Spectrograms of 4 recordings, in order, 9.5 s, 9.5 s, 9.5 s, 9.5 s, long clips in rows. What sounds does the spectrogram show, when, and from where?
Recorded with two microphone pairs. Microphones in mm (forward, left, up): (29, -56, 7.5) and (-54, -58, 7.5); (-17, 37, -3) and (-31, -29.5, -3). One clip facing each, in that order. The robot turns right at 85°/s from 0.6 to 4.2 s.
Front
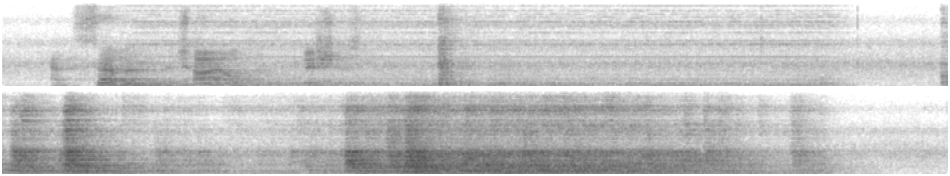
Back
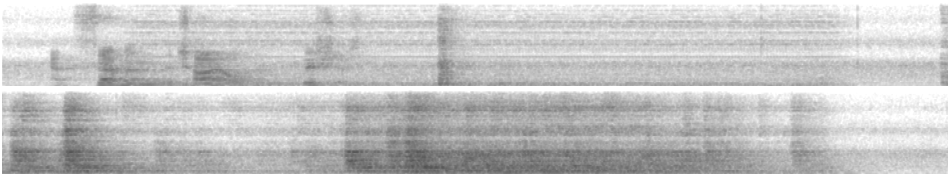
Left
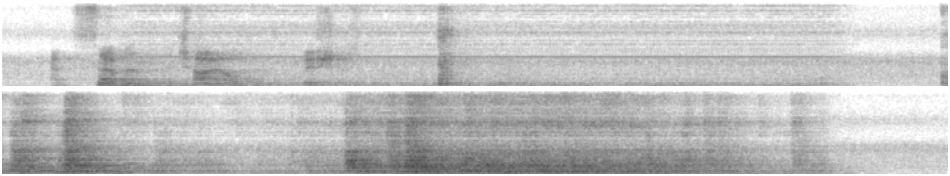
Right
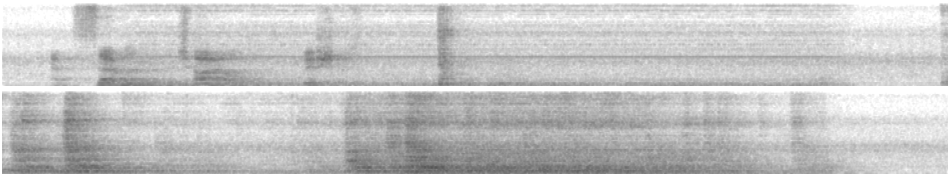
0.2 s a man speaking: 65° left, 1.1 m; by 1.8 s 165° left, 1.1 m
2.2 s a drawer: 115° left, 0.5 m; by 2.4 s 135° left, 0.5 m
4.7 s a sliding door: 85° left, 1.0 m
